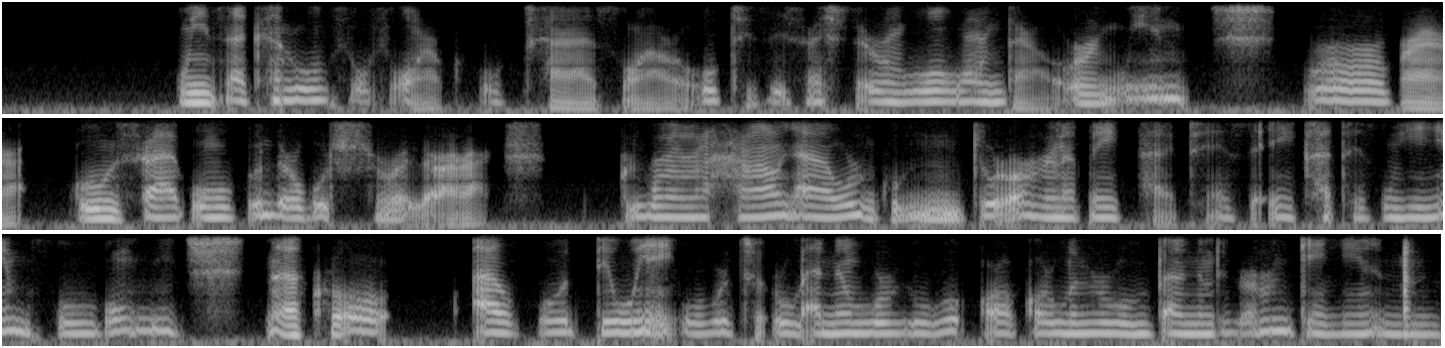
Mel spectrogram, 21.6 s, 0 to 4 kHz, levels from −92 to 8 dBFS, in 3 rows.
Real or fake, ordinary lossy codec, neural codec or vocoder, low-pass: fake; Opus, 24 kbps; autoencoder, 22.05 kHz, a latent of 192 numbers a frame, VITS, trained on many speakers; 3.6 kHz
